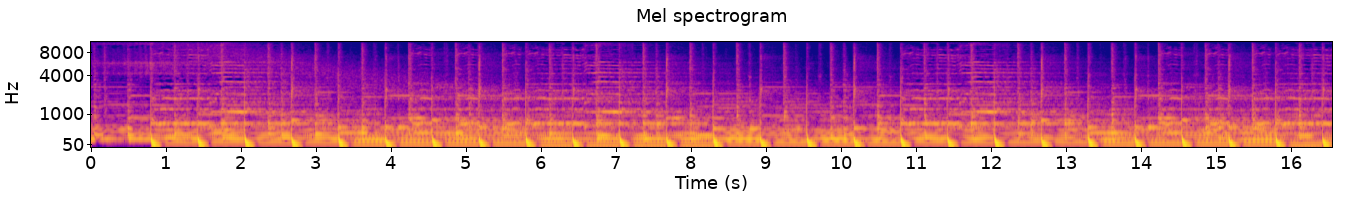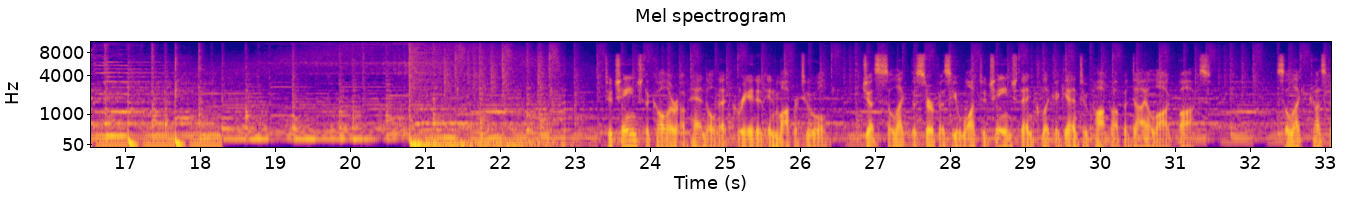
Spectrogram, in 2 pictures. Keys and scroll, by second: 15.5 Escape.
